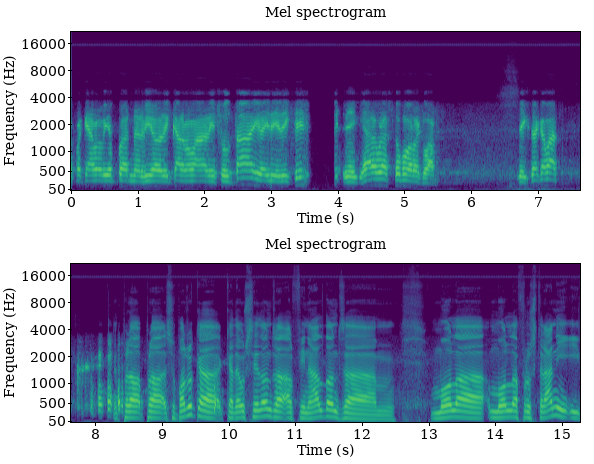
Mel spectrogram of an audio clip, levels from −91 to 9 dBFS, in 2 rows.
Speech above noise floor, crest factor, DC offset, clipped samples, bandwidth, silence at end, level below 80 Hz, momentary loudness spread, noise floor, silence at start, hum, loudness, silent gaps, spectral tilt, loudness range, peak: 33 dB; 16 dB; under 0.1%; under 0.1%; 16.5 kHz; 0 s; -58 dBFS; 8 LU; -52 dBFS; 0 s; none; -20 LUFS; none; -7 dB/octave; 3 LU; -6 dBFS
